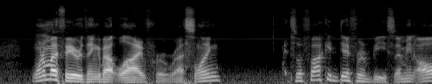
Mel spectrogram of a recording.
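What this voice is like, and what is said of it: Usual voice. Nothing is said of it.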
